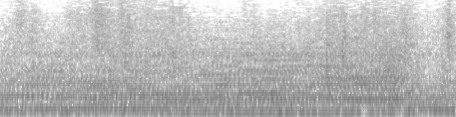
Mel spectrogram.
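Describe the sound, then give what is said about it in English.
A turbocharged car accelerates in sport mode, its engine a steady, fairly quiet low drone with no talk over it. “let me accelerate first before I finish my thought. There it goes. You can even hear a little bit of turbo whine.”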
